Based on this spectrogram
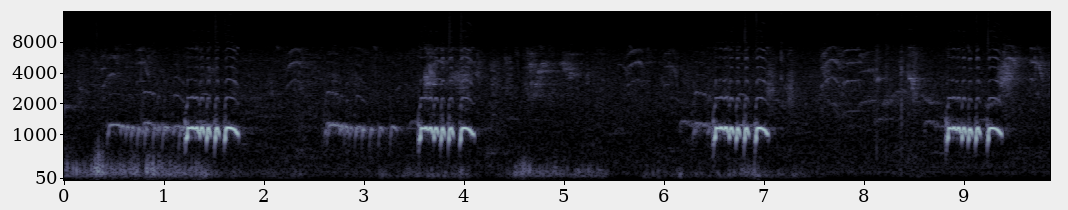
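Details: Lively local zebra dove, a lure voice for young birds still in training: repeated coo phrases, each a level lead-in then a bright rolling, stuttering trill, roughly every two to three seconds, with low rumbling noise.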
